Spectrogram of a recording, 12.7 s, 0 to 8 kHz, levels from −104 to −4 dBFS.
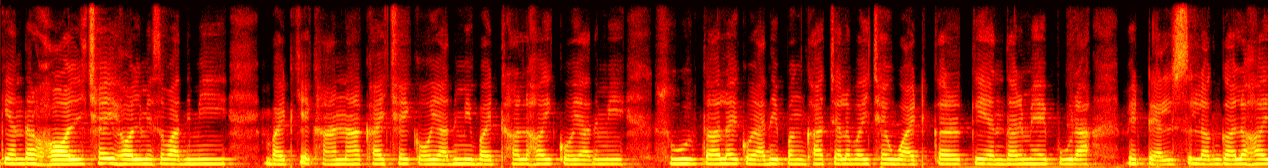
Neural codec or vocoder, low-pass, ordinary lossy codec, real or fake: none; none; none; real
